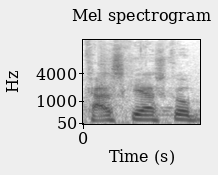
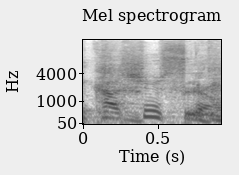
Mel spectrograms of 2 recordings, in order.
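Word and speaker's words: Kosciuszko: for coming in and for pronouncing Kaskiosco because we screw that up every single time. It's supposed to be Kashusco. That's right. I pronounced it wrong just because all New Yorkers do.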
